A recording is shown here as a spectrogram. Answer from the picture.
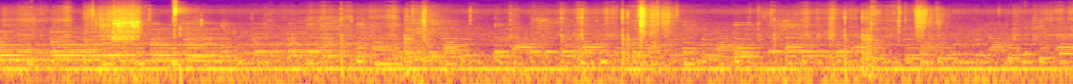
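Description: Background music with sustained notes, over which a craft knife blade cuts short slits through oak tag pattern card in several brief strokes, the sharpest about two-thirds of the way through.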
